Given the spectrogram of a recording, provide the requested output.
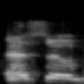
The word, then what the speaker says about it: SOV: __ ] sob horror i say sob because i abbreviate everything like a goober it's not supposed to be pronounced that way sov horror today released two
